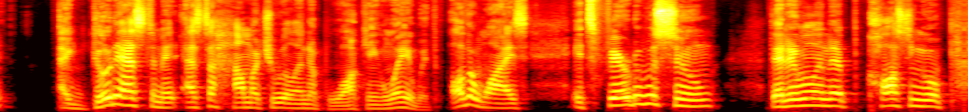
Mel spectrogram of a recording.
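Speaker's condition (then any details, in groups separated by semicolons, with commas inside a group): No condition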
